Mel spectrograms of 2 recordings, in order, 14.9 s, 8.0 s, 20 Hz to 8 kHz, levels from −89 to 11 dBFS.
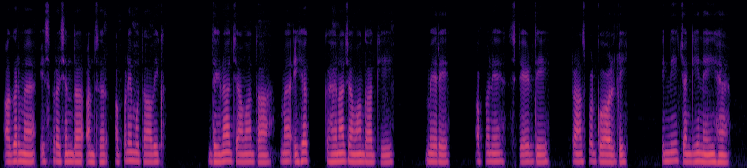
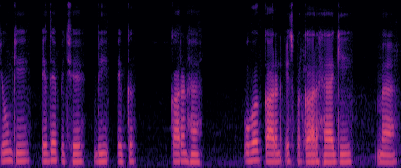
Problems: background sounds at intervals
